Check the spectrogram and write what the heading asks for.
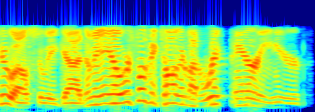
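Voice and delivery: ordinary talk, nothing marked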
